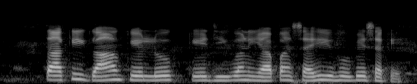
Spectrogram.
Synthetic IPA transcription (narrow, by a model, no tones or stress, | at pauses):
t̪aːkiɡãːʋkʰeːloːkkeːd͡ʑiːʋənjapənsɐɦiɦoːbesɐkeː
